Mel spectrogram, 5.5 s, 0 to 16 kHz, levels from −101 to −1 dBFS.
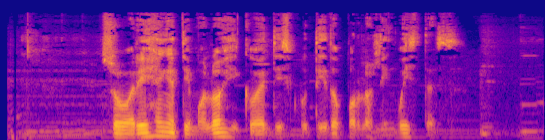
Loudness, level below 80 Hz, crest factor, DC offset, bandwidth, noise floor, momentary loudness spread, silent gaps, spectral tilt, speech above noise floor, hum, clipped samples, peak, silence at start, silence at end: -22 LUFS; -56 dBFS; 22 dB; under 0.1%; 11.5 kHz; -50 dBFS; 12 LU; none; -3 dB/octave; 27 dB; none; under 0.1%; -2 dBFS; 0.25 s; 0.1 s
